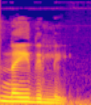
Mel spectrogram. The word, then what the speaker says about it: Delhi: a capital City in Hindi New Delhi is pronounced as naidili right in English the country Turkey so we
